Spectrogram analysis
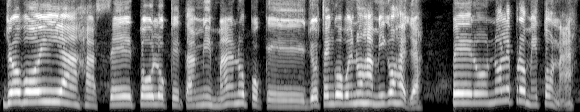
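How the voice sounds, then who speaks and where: An actor playing a burly, kindly older boss in a radio drama, frank and colloquial. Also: male voice, high-pitched, lively intonation, moderate pace, clear, resonant tone. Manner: colloquial, folksy.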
